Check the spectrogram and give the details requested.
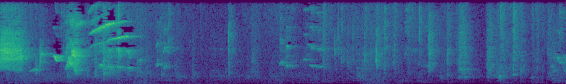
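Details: Several seagreen parrotfinches feeding and interacting give a quick burst of high, thin chirps in the first second or so, then scattered faint tweets over a soft background hiss.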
